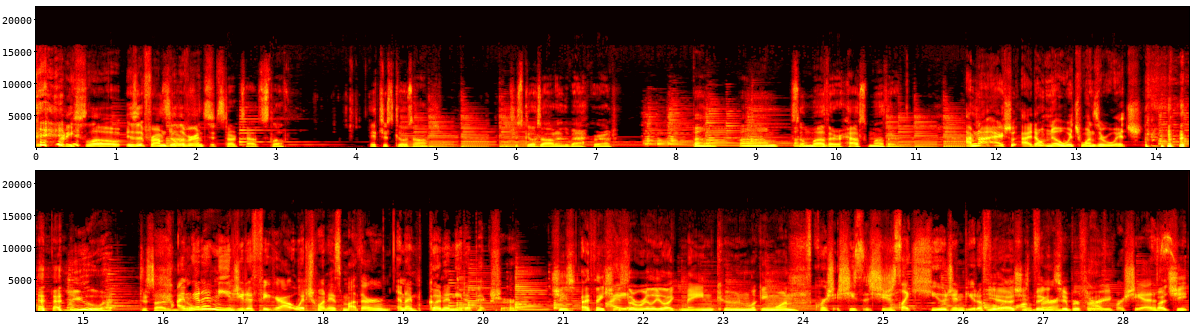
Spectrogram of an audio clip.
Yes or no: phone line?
no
